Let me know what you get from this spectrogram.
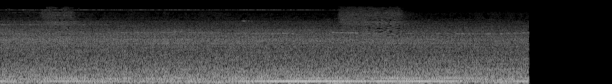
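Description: KTX high-speed train moving slowly along the platform. Its rolling and running noise carries a steady low hum. The sound cuts off suddenly about five seconds in.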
